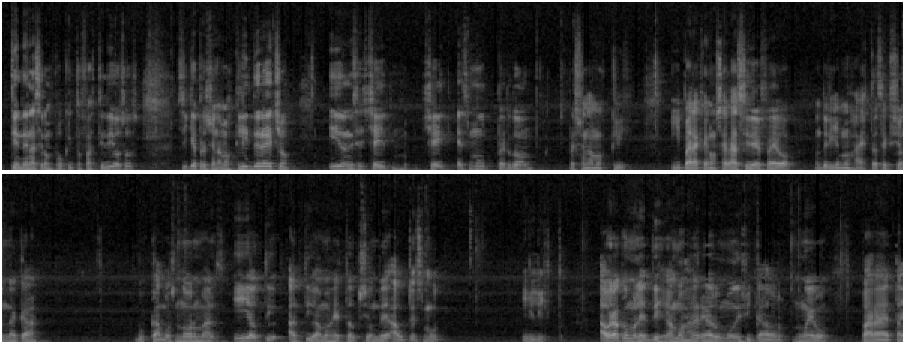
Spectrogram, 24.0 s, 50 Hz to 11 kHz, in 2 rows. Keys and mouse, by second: 1.3 middle click, 2.3-2.7 middle drag, 3.5 right click, 8.6-9.6 middle drag, 14.4 click, 17.6 click, 18.3-19.8 middle drag, 20.7 click, 20.8 middle click, 22.5 click.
